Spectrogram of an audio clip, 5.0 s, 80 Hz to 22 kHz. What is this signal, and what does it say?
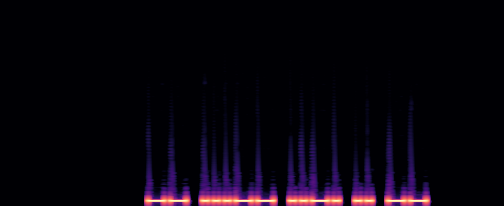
Morse code, heard as a keyed tone, about 22 wpm, 700 Hz. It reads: M3FIM
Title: DXCC-100 Call Signs - 5 Characters - 22wpm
